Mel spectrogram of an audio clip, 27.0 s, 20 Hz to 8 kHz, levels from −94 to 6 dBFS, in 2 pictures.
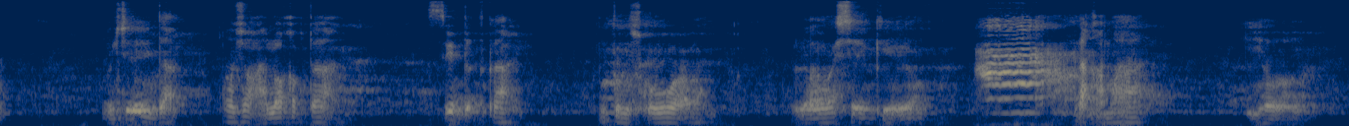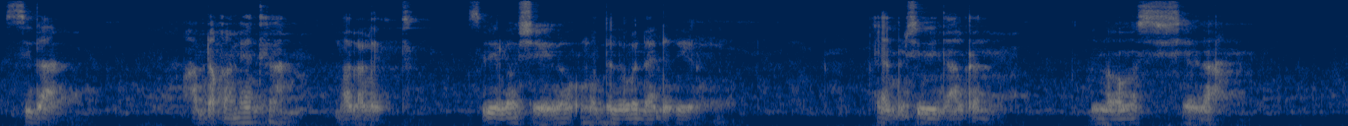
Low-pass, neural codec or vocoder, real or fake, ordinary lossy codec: none; codec, 16 kHz, 4 kbps, FreqCodec, larger model; fake; none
